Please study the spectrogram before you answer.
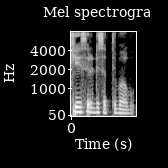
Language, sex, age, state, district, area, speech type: Telugu, male, 30-45, Andhra Pradesh, Eluru, rural, spontaneous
